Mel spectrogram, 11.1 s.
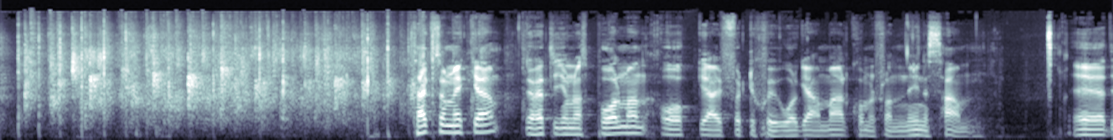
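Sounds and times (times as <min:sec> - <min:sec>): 
audience applause: 0:00.0 - 0:05.3
speech: 0:04.2 - 0:09.9, 0:10.7 - 0:11.1.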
